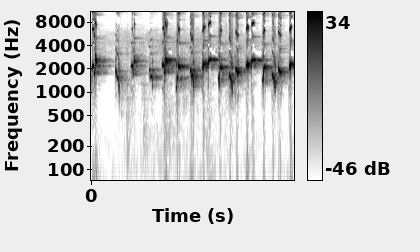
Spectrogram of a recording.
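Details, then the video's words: Sooty-headed bulbul long 'ropel' song, recorded as a fighting lure to provoke singing; slower whistled notes at first, then speeding into a continuous bubbling run. "trucukan ropel panjang TARUNG PANCINGAN TRUCUKAN agar bunyi"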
